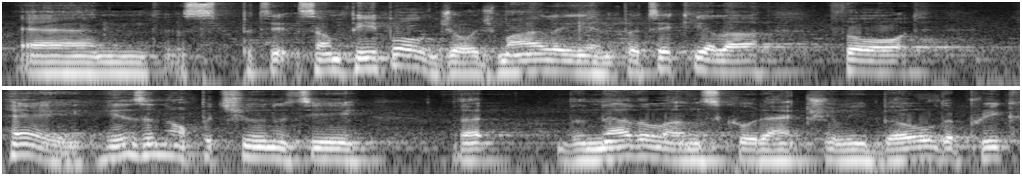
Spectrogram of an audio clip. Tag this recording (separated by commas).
Speech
